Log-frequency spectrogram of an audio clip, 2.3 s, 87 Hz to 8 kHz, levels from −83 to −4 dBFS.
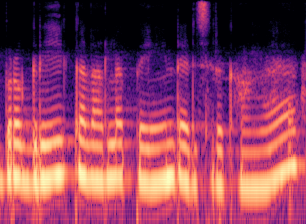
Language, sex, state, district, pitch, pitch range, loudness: Tamil, female, Tamil Nadu, Kanyakumari, 215 Hz, 200-220 Hz, -14 LUFS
